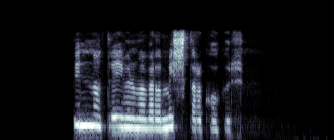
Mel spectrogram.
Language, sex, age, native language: Icelandic, female, 20-29, Icelandic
